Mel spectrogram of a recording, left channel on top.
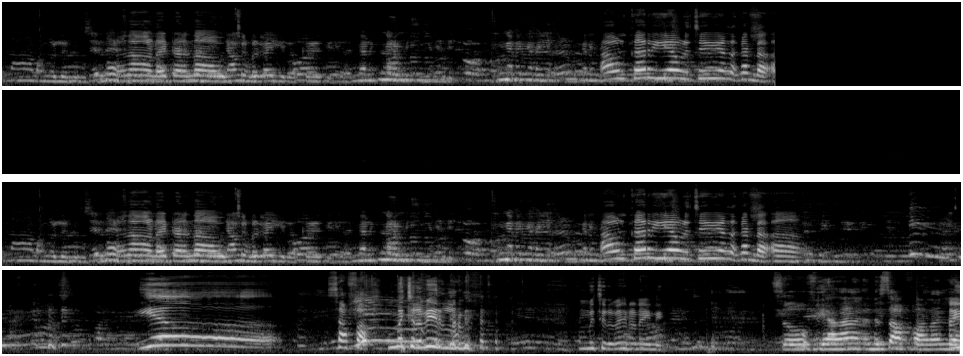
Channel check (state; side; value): drops out; left; at 7.8 s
